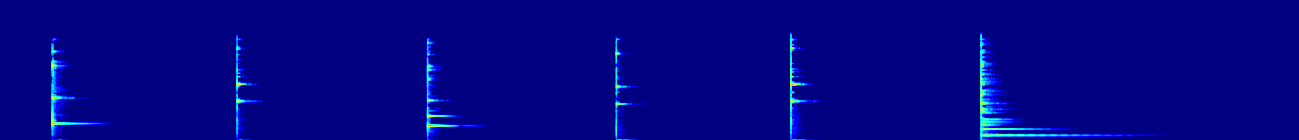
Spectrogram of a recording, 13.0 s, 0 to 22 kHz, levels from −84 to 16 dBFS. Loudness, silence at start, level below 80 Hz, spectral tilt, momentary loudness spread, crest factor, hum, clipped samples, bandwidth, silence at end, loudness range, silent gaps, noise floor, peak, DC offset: -25 LUFS; 0.5 s; -84 dBFS; 5 dB/octave; 21 LU; 30 dB; none; under 0.1%; 16 kHz; 2.55 s; 7 LU; 1.46-2.34 s, 3.07-4.24 s, 5.17-5.68 s, 5.74-6.13 s, 6.83-7.87 s, 8.69-9.76 s; -87 dBFS; -4 dBFS; under 0.1%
